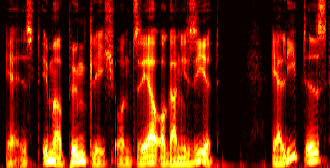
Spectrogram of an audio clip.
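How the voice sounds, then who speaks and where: A man narrating scripted stories for language learners in a deliberate, clearly enunciated, expressive way. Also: deep voice, dry recording, clean studio sound.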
